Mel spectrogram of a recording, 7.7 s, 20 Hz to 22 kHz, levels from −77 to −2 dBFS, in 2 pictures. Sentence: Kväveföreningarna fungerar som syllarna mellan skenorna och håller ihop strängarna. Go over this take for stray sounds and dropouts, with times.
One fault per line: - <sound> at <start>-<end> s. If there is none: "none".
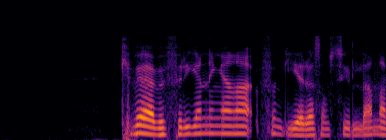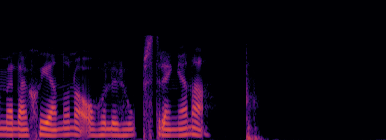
- thud at 6.3-6.6 s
